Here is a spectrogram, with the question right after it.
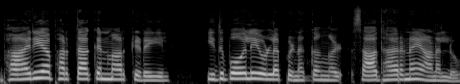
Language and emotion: Malayalam, neutral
